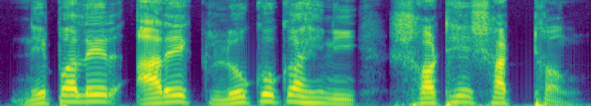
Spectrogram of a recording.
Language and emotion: Bengali, neutral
